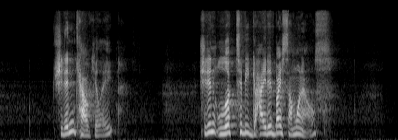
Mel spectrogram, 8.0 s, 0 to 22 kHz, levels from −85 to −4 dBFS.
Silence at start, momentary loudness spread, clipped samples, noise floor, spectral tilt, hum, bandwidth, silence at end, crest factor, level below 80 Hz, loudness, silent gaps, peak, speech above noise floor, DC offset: 1.05 s; 15 LU; under 0.1%; -67 dBFS; -3.5 dB/octave; none; 16 kHz; 1.35 s; 22 dB; -80 dBFS; -27 LUFS; none; -8 dBFS; 40 dB; under 0.1%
